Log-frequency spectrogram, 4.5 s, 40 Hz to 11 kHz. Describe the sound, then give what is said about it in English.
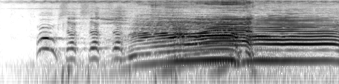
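Cattle moo on a 50-acre cattle farm in Fulton, Missouri, as the cows are herded from one end of the farm to the other toward better grazing pasture: several short lowing calls in quick succession, then one long, loud, drawn-out moo that swells and holds, with a faint high insect-like whine underneath. “Lorenzo Powell herds cows from one end of the farm to the other”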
